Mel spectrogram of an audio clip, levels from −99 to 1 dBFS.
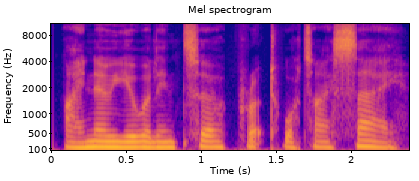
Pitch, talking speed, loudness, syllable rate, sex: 140 Hz, 200 wpm, -21 LUFS, 4.6 syllables/s, male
